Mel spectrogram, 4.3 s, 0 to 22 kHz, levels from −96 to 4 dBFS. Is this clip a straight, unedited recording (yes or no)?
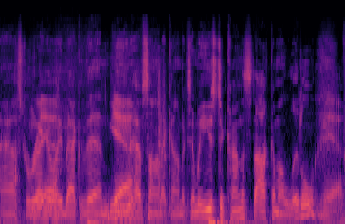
yes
